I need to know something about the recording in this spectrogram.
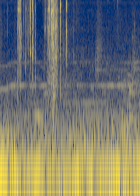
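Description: Plastic craft packet crinkling in a hand as it is handled on a pegboard hook: a few short crackles, the loudest a little under a second in, over a low steady hum.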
